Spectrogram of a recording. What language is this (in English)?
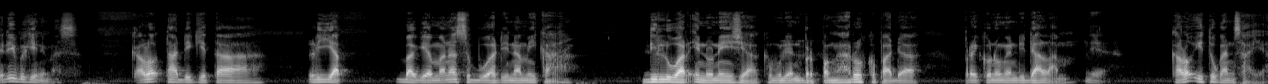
Indonesian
